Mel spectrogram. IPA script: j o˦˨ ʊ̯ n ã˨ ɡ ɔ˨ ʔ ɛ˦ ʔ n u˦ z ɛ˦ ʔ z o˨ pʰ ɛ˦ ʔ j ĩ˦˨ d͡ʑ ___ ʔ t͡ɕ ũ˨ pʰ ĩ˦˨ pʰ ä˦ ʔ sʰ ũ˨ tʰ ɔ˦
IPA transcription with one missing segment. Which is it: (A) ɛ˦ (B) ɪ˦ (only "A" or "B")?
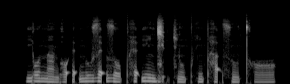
B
